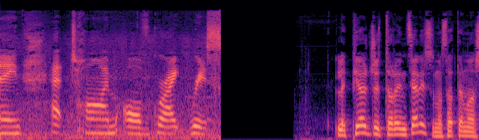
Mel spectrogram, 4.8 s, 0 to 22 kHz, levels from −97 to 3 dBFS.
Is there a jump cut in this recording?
yes; 1 cut; at 1.9 s

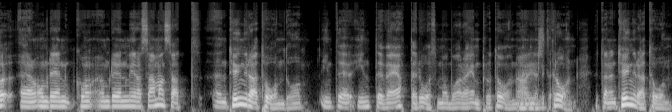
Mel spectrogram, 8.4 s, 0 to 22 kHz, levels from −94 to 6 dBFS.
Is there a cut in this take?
yes; 1 cut; at 7.3 s

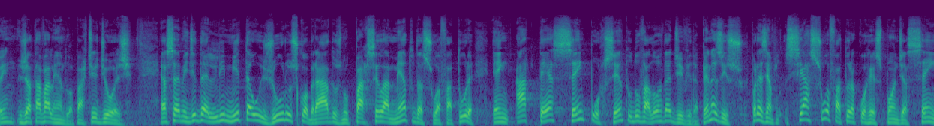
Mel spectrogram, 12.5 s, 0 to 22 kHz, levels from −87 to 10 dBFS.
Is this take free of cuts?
no; 1 cut; at 10.0 s

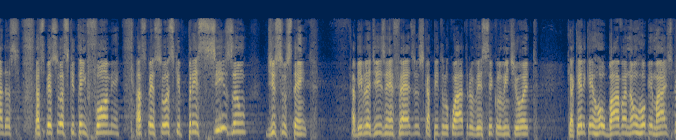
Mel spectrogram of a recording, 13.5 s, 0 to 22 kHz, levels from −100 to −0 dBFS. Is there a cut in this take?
no; 0 cuts

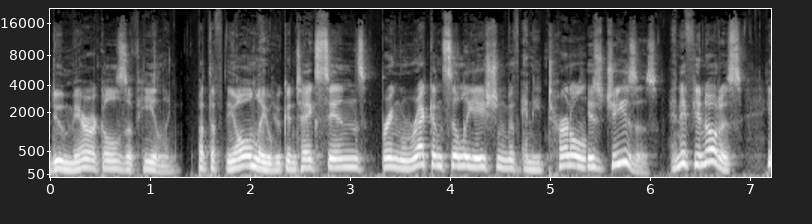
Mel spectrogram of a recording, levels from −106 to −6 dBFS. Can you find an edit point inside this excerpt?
yes; 7 cuts; at 1.3 s, 1.7 s, 2.2 s, 2.6 s, 4.7 s, 5.3 s, 6.1 s

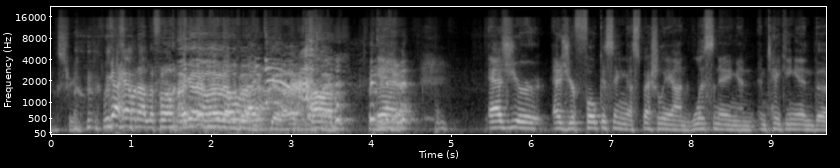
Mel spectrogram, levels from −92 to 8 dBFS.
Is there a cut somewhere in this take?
no; 0 cuts

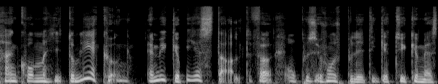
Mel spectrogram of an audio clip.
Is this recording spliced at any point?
yes; 2 cuts; at 1.9 s, 2.8 s

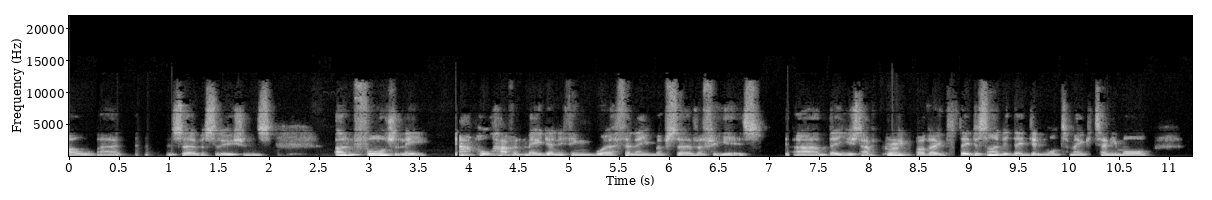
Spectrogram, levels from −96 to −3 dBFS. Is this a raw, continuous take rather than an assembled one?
yes; 0 cuts

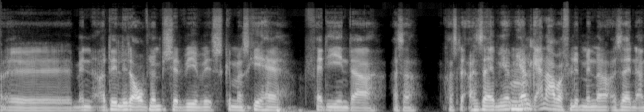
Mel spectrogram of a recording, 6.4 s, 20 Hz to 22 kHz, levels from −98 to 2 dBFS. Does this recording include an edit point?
yes; 2 cuts; at 1.5 s, 3.8 s

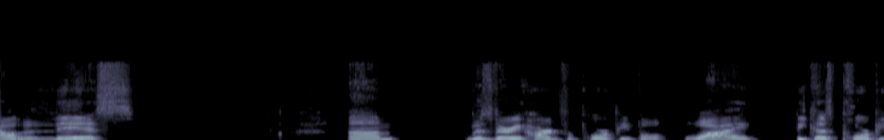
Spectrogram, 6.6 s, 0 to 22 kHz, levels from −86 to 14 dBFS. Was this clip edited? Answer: no; 0 cuts

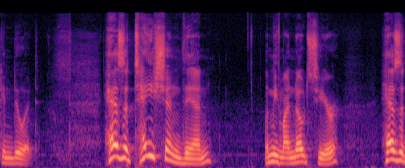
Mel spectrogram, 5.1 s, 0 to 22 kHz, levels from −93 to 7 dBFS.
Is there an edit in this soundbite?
yes; 1 cut; at 3.5 s

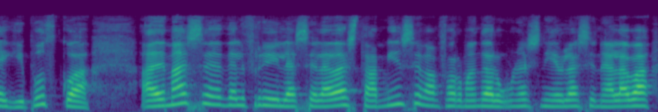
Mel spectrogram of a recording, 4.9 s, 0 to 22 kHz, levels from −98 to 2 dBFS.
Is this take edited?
no; 0 cuts

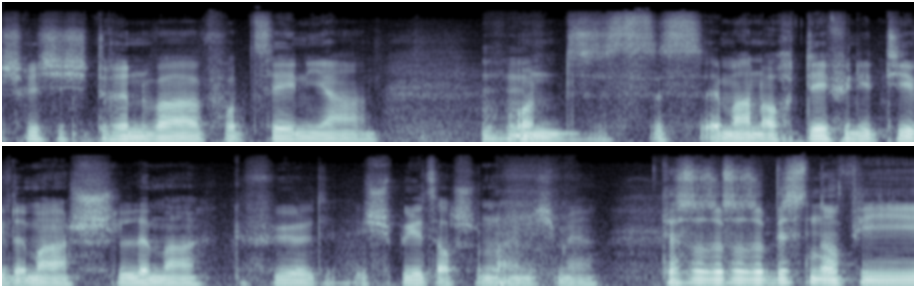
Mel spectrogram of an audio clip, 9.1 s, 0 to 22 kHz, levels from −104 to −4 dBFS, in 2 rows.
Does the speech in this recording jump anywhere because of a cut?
yes; 3 cuts; at 4.6 s, 5.6 s, 8.2 s

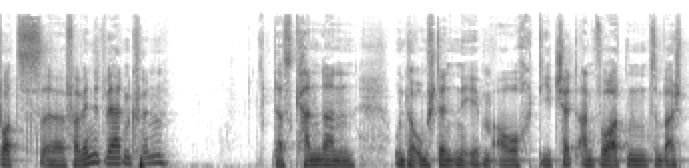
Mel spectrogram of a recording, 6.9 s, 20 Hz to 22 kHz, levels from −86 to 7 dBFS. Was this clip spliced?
no; 0 cuts

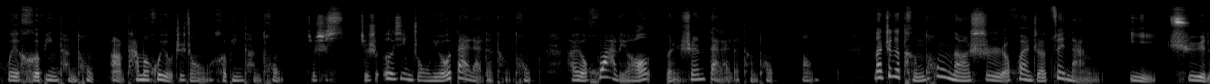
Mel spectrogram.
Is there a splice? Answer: yes; 2 cuts; at 1.0 s, 7.8 s

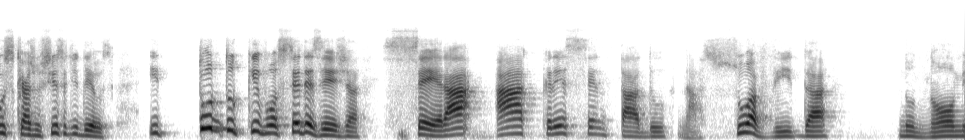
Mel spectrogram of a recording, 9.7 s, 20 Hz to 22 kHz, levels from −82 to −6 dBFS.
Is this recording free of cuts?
no; 1 cut; at 6.7 s

